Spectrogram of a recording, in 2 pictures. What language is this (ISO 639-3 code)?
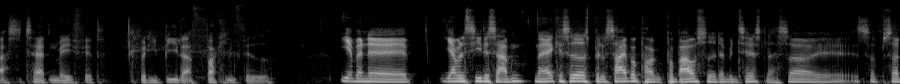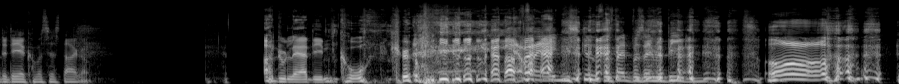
dan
